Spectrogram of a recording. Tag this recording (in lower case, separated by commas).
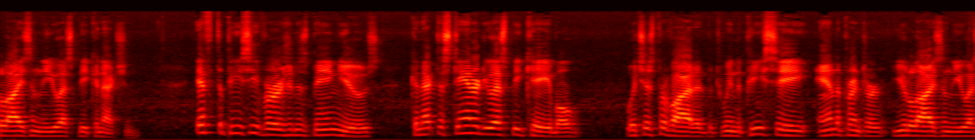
speech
